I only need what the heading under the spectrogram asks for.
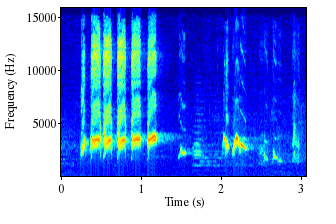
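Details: Red-whiskered bulbul song played to spur contest birds: a rapid series of six loud, clear whistled notes, then softer scattered chirps and a short two-note warble, with faint lower tones underneath.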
